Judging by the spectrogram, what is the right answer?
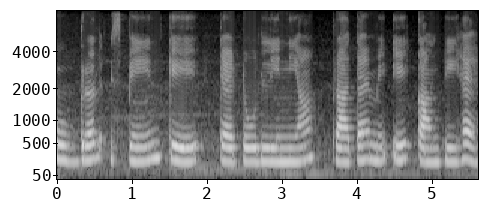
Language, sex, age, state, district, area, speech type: Hindi, female, 18-30, Madhya Pradesh, Narsinghpur, rural, read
